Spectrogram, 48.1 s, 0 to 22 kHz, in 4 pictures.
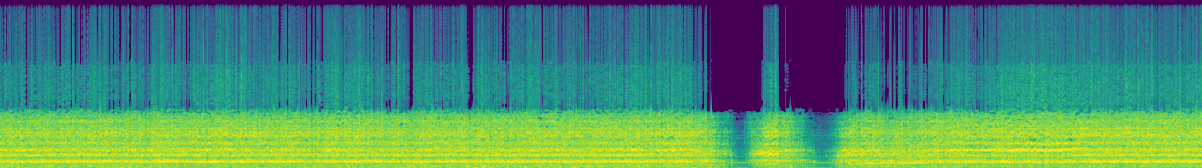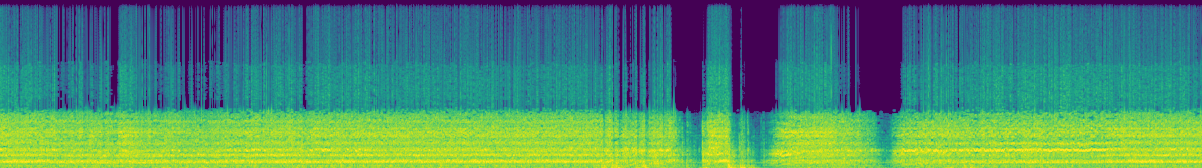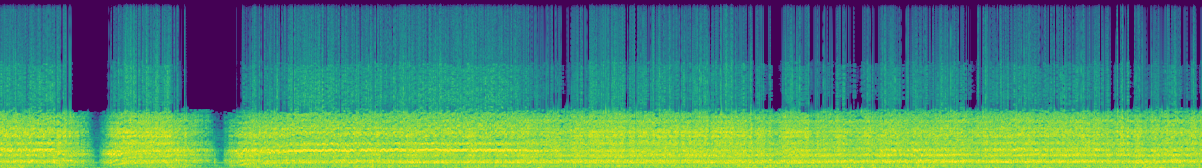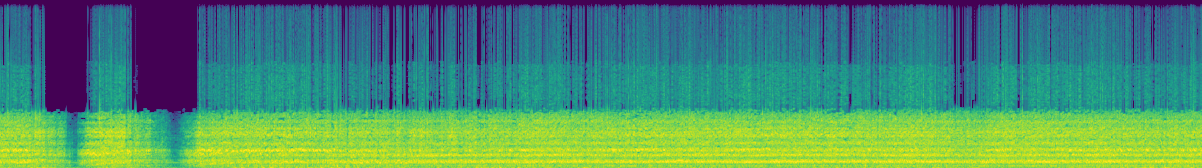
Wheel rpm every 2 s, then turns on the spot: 230, 230, 230, 140, 150, 220, 220, 230, 230, 120, 110, 210, 130, 150, 210, 200, 220, 230, 100, 180, 220, 230, 230, 230.
none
